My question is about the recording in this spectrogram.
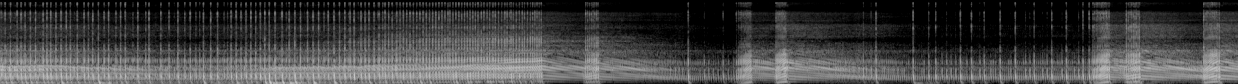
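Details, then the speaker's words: Ported Homelite chainsaw: screams at high revs, then cuts back and re-revs in short bursts. Runs cleaner but a bit louder than before porting, loud and raw; suspected air leaks, air seen being sucked at the fuel line. "And you hear it, too. It's a little bit louder this time. Probably got some uh you know, leaks here."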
